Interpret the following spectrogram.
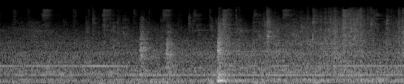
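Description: Metal baking tray being handled and slid into an oven: a couple of light clicks, then a sharper knock about halfway through, over a steady hum.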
